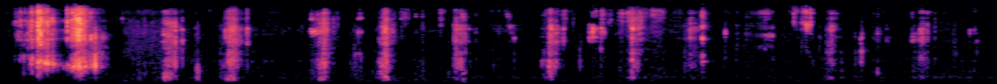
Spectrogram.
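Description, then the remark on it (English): Crisp crunching of food being chewed, with two loud bites at the start followed by a steady run of sharp, irregular crunches. No talking. “Enjoying me crunching.”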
